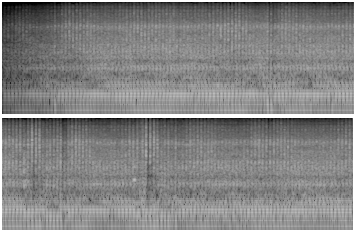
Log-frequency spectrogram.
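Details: Snow blower's first pull-start after summer storage with no electric starter, blue smoke from fogging oil burning off. The small single-cylinder engine catches and settles into a steady, even putter with no misses or knocks: normal running.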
